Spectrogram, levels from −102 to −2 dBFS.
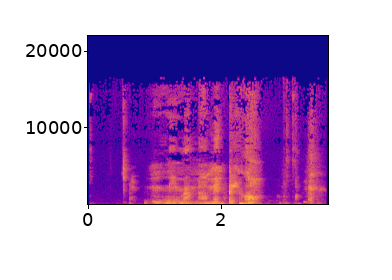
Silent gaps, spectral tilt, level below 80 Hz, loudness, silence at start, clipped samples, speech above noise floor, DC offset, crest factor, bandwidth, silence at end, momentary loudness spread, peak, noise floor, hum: none; -4.5 dB/octave; -50 dBFS; -26 LUFS; 0.05 s; under 0.1%; 31 dB; under 0.1%; 22 dB; 17 kHz; 0.05 s; 19 LU; -6 dBFS; -56 dBFS; none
